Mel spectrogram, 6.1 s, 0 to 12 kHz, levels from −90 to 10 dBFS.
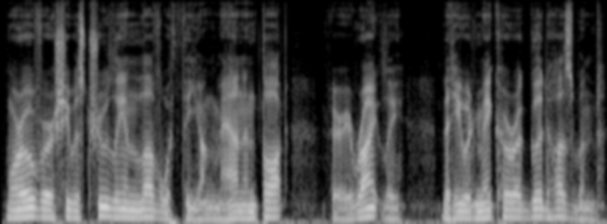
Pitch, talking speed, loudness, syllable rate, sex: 105 Hz, 215 wpm, -17 LUFS, 5.3 syllables/s, male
